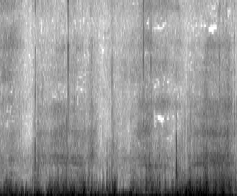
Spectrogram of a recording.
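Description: Steady, rumbling wind buffets the microphone outdoors at a drone flying field, a dense low roar with gusty swells and no voices.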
